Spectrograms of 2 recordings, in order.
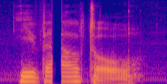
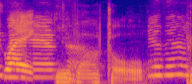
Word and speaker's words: Yveltal: Yveltal. You do want to stress on the second syllable. – That guy's voice, Yveltal.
